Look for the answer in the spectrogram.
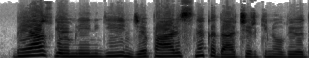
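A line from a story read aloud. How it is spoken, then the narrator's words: Plain. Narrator (Turkish): dedi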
